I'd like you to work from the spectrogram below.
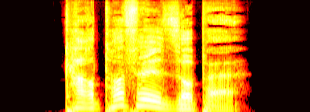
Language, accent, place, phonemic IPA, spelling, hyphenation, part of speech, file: German, Germany, Berlin, /kaʁˈtɔfl̩ˌzʊpə/, Kartoffelsuppe, Kar‧tof‧fel‧sup‧pe, noun, De-Kartoffelsuppe.ogg
- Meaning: potato soup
